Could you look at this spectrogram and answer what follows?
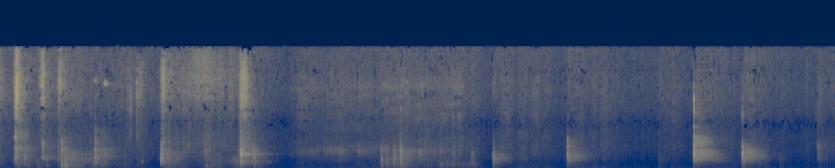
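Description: Chalk on a blackboard: a series of short taps and knocks with a few brief scratchy strokes as lines and marks are drawn.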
